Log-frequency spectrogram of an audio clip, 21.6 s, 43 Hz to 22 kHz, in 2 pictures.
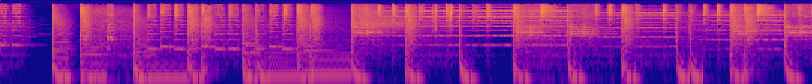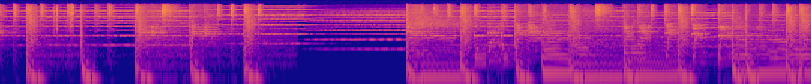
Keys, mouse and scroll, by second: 0.4 click, 1.2 ctrl+click, 2.2 ctrl+click, 3.0 ctrl+click, 5.7 ctrl+click, 6.5 ctrl+click, 8.0 ctrl+click, 9.0 ctrl+click, 10.2 ctrl+click, 11.5 ctrl+click, 13.3 ctrl+click, 14.7 ctrl+click, 16.4 click, 20.2 click, 21.1 click.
